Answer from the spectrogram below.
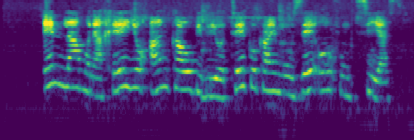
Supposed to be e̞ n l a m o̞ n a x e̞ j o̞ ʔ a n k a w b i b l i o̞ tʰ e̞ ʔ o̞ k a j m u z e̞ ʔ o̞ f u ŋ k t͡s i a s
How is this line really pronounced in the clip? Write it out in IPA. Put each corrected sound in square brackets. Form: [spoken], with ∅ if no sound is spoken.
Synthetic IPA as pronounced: e̞ n l a m o̞ n a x e̞ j o̞ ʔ a [ŋ] k a w b i b l i o̞ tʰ e̞ [k] o̞ k a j m u z e̞ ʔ o̞ f u ŋ k t͡s i a s

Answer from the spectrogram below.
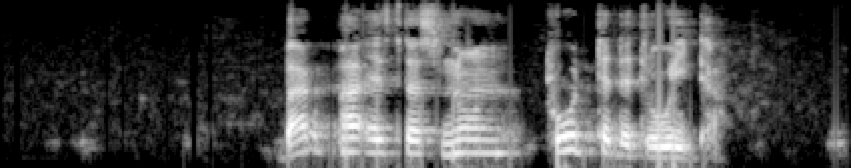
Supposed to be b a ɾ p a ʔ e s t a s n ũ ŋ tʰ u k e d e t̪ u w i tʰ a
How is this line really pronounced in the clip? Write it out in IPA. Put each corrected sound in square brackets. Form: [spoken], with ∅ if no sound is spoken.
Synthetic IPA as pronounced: b a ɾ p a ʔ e s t a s n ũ [n] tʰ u [t] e d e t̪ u w i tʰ a

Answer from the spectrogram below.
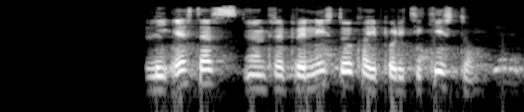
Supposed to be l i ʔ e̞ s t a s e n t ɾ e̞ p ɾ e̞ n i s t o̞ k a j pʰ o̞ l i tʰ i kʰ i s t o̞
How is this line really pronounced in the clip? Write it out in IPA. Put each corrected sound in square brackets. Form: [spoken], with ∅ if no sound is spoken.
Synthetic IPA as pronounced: l i ʔ e̞ s t a s e n t ɾ e̞ p ɾ e̞ n i s t o̞ k a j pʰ o̞ l i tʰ i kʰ i s t o̞

